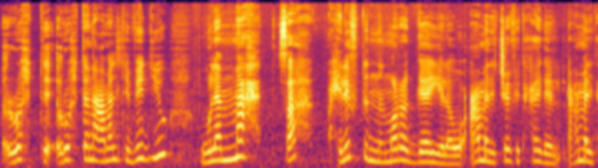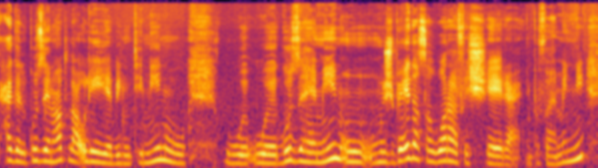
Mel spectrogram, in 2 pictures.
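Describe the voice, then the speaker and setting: A woman's voice: on the high side, fast talker, darkish tone, a little hiss or hum. A woman with an Egyptian Arabic accent, chatting while she cooks in her home kitchen. She talks outspokenly and straight to her female viewers. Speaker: cooking vlogger. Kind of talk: casual chat while cooking.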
